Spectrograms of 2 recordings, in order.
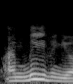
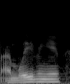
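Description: First: It is screamed with strong emotion. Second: It is said flatly in a monotone. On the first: The decision comes from a burst of emotion. "she starts to beat on you and screams, yelling at you" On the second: The decision is final and settled. "she says in a monotone"

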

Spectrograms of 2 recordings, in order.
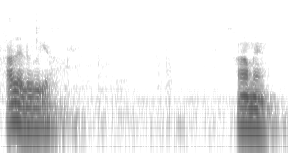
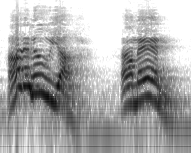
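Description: First: It is said softly, without force. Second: It is shouted loudly, with force. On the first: The speaker calls it wrong. "This, by the way, is never an hallelujah and an amen" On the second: The speaker calls it right. "It is always a shout"

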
